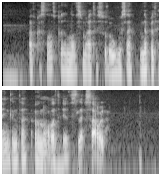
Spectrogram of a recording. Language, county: Lithuanian, Vilnius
